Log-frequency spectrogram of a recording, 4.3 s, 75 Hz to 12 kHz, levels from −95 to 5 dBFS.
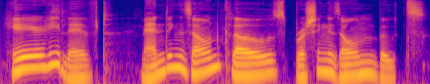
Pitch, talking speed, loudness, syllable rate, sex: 150 Hz, 155 wpm, -15 LUFS, 4.1 syllables/s, male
